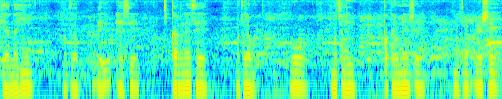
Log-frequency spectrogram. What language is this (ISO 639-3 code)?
hin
